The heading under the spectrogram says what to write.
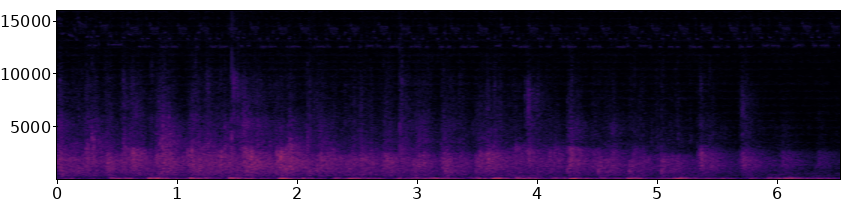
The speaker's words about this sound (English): And the children have a cute little song for you today, so if you'd like to give them a hand clap as they come on up. Come on, kids.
